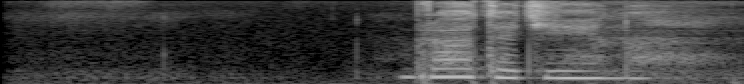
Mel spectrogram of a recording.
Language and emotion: Russian, sad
